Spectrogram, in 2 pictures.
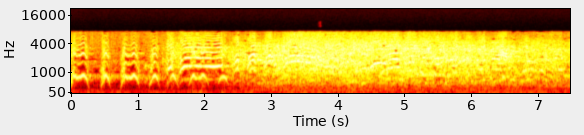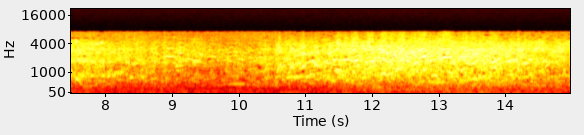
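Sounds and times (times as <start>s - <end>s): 
human voice imitating a dog barking in a mock acting tryout: 0.0s - 2.4s
babble and laughter: 0.0s - 14.9s.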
